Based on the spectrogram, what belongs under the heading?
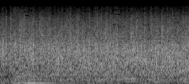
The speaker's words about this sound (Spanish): Y la ovación para Julián López Escobar, el Juli, que saluda a la altura de la segunda raya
